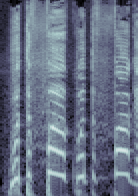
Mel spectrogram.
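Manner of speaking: high, loud waking-up panic; panicked yell. Retold or imitated. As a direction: shout like you just woke up tied.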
